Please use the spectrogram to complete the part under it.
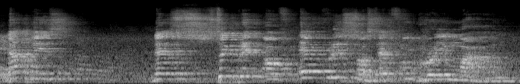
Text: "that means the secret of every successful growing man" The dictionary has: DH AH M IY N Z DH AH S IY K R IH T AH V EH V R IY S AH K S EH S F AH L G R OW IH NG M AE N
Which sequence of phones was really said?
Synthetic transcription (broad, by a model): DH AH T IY Z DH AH S IY K R IH T AH V EH V R IY S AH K S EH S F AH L G R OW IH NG M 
